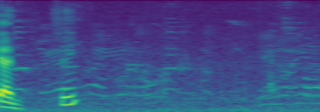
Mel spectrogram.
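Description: Flock of Canada geese honking: one short, loud honk about half a second in, then many softer overlapping calls.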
